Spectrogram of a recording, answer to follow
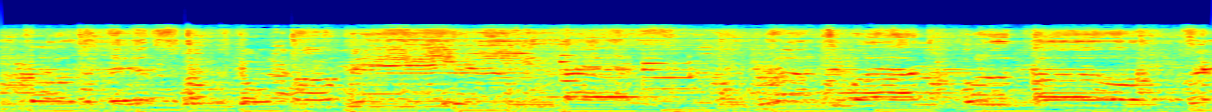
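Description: Live country-rock band playing: electric guitars over bass guitar and drums, with a steady beat.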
